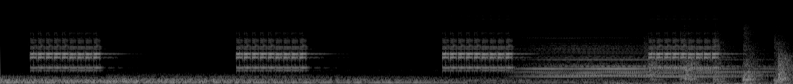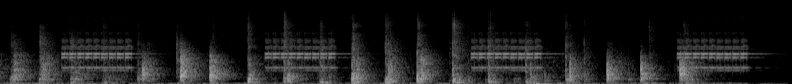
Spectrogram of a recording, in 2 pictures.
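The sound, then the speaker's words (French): A phone lying under a cushion in a living room rings with a loud, bright electronic ringtone: a few evenly spaced tonal bursts, then a faster, insistent run of rhythmic pulsing notes. There's a low rumble early on and no talking. “Je cherchais mon téléphone. Je savais plus où je l'avais laissé.”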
